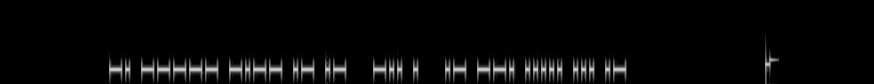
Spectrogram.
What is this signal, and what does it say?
Morse code, heard as a keyed tone, about 30 wpm, 700 Hz. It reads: N0YAA DE AG5SA
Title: USA Callsign DE Callsign 30wpm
